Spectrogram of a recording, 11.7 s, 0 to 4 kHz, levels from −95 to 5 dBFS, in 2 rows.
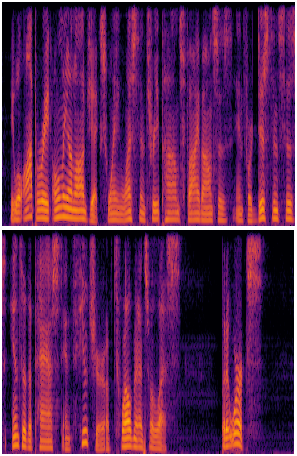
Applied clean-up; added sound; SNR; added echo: neural separator model SepFormer WHAM!.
